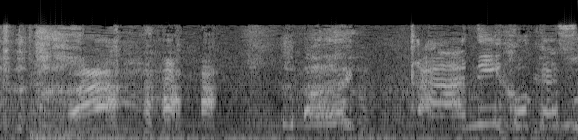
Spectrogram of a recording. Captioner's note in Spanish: Risas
